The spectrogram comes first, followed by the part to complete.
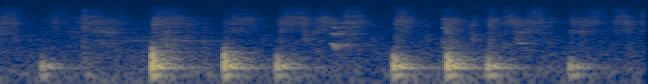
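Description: Dry-erase marker squeaking on a whiteboard as letters are written: a quick series of short, pitched squeaks, several a second, one for each pen stroke.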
